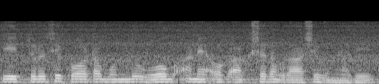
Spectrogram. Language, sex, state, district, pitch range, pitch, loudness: Telugu, male, Telangana, Mahabubabad, 110-125 Hz, 120 Hz, -13 LUFS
